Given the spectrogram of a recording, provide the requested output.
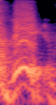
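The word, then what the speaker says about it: weight: इसमें जी और H silent होता है,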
